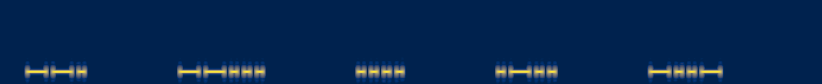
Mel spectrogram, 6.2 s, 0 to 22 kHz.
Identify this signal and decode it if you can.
Morse code, heard as a keyed tone, about 25 wpm, spaced as for 10 wpm, 600 Hz. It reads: G7HLX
